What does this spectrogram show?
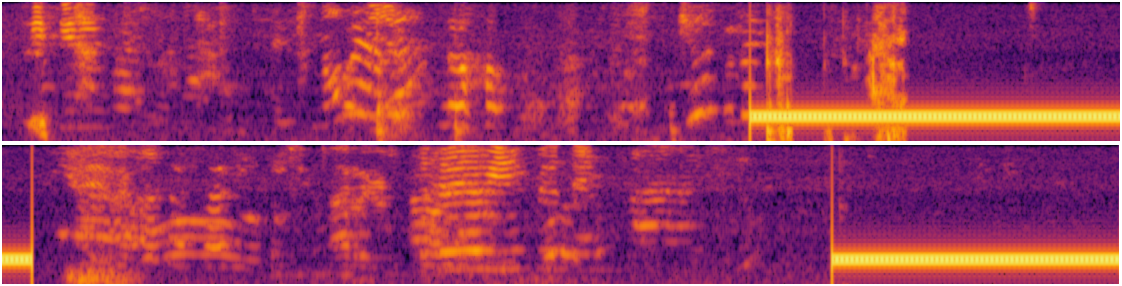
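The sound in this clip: Ringback tones of an unanswered outgoing phone call: two long, steady, even tones separated by a pause of about four seconds. Voices are heard before and between them, and the second tone is cut off at the end.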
